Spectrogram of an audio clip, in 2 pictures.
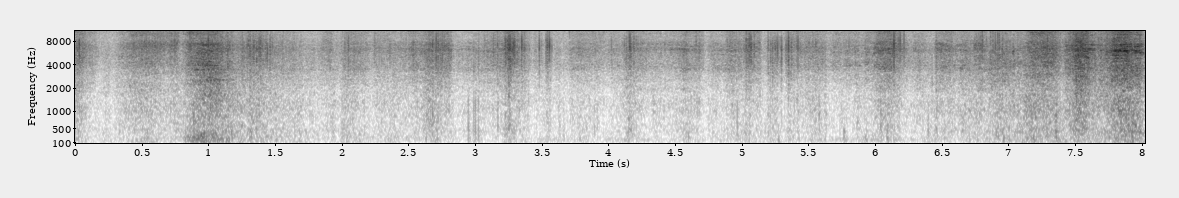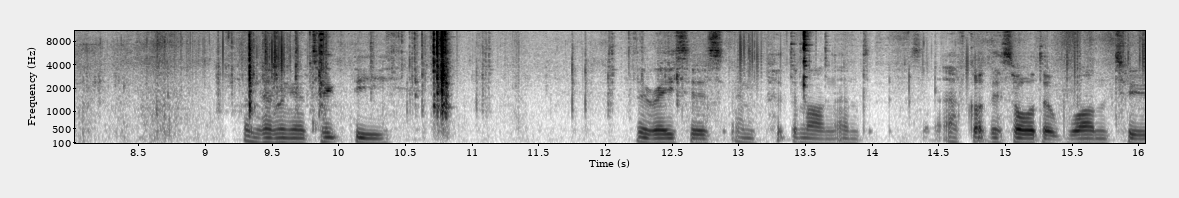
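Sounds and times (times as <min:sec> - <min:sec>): clothing rustle: 0:00.0 - 0:16.0
hands handling metal tube: 0:07.4 - 0:16.0.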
